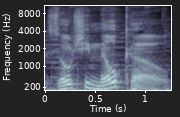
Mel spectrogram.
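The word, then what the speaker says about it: Xochimilco: starting out here at zoi milco the x is pronounced like a sh it's essentially a floing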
